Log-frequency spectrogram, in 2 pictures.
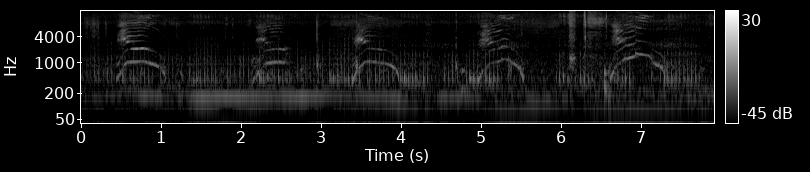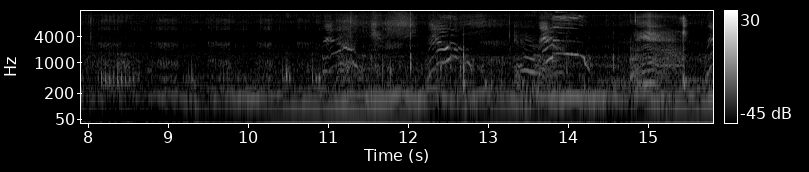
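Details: Maine Coon kitten litter from a breeding home, many overlapping high squeaky mews in quick succession, rising and falling arcs from several kittens at once, with clicks, rustling and a low steady hum.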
